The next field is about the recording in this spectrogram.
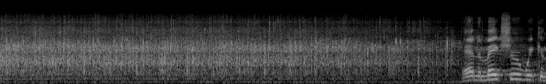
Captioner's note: applause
